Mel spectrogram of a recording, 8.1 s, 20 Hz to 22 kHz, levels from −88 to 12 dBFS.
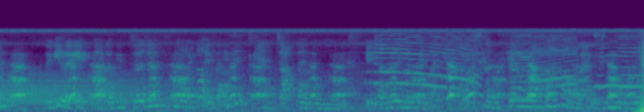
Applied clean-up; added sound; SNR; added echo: none; Dog; -4 dB; none.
